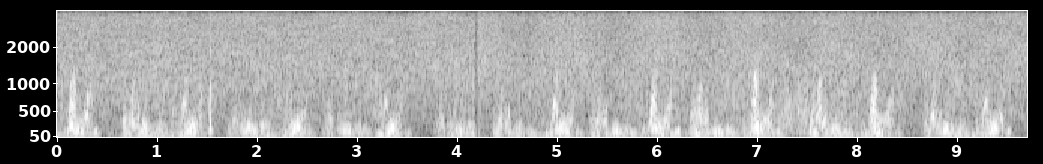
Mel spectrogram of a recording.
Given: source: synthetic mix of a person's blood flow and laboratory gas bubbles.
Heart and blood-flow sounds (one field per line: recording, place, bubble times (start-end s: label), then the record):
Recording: Doppler ultrasound of blood flow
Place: precordium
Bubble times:
1.50-1.58 s: bubbles
From the record:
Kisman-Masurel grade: 123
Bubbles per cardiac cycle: 1 to 2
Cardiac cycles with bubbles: 10 to 50%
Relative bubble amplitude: loud (0.450 to 0.775)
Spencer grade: 2 (many but less than half of the cardiac periods contain bubble signals, singularly or in groups)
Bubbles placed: only in the low amplitude regions of the cardiac cycle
